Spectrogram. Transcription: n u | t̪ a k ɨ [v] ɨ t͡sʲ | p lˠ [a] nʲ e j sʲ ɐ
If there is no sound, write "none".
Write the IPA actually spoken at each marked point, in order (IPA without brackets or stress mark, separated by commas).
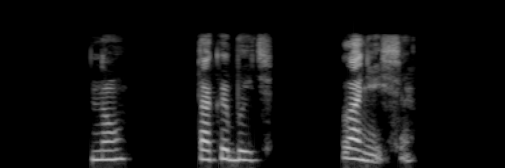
b, a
